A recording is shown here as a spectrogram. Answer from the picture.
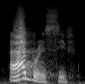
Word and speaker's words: aggressive: Aggressive.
